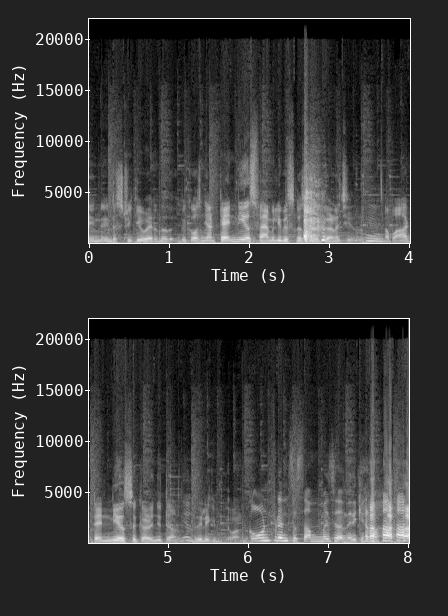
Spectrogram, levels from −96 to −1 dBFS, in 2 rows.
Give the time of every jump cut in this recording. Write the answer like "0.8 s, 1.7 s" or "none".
5.9 s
